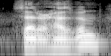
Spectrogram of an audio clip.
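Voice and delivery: usual speaking voice

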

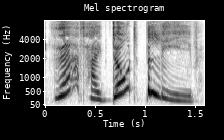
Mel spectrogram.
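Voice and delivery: high, bright sunshine voice; a cheerful sun disagreeing; warm beaming sun voice. Acted. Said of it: "said the sunshine".

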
